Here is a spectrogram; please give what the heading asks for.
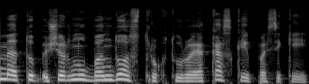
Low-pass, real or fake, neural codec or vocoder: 14.4 kHz; real; none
